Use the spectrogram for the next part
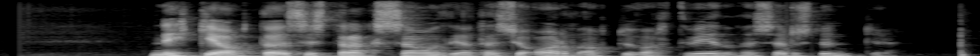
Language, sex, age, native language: Icelandic, female, 50-59, Icelandic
